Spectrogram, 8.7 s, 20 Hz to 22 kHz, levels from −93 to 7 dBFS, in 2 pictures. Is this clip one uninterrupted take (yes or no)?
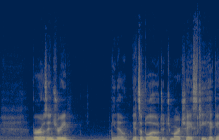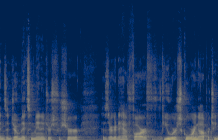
yes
